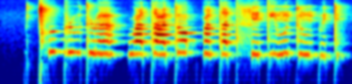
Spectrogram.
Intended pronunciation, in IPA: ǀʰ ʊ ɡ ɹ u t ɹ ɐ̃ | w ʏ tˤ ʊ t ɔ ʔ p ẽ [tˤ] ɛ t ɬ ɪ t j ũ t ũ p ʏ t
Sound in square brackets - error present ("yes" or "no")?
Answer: no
